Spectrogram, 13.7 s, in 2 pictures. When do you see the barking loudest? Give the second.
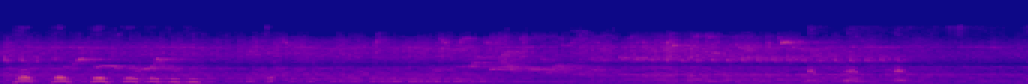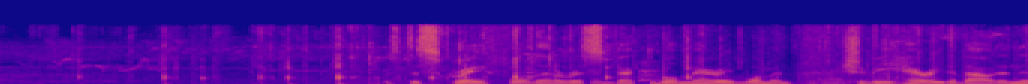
1 s.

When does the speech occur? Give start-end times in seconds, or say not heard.
9.4-13.6.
